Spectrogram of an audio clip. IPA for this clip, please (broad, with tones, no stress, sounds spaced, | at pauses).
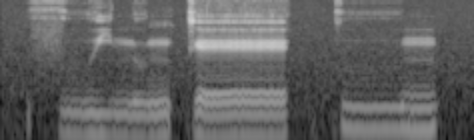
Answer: f uː˨ j n̪ ʊ˨˧ ŋ k ɛː˧ | k uː˥ m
